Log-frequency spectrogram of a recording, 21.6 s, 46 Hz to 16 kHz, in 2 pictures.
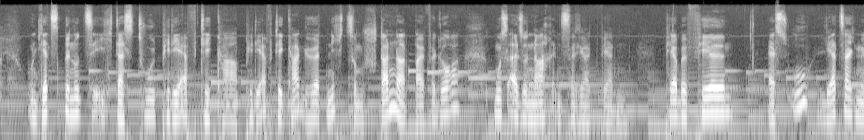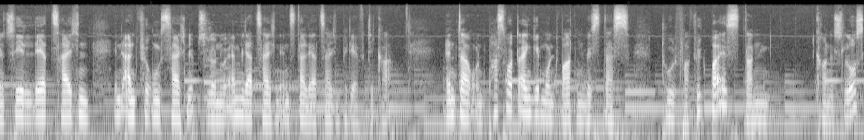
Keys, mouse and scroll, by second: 5.5 Up, 18.3 BackSpace, 21.2-21.6 typing.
